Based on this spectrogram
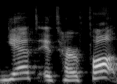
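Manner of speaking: plain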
